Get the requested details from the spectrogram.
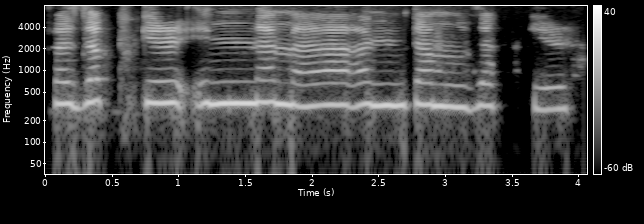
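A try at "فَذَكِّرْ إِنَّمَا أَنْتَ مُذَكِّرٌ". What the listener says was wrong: Again, wasn't prolonged for longer, so just make sure that you do that. But one thing, we have a small thaw, yeah, I just can't seem to highlight that. The small thaw, like, you can see this?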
